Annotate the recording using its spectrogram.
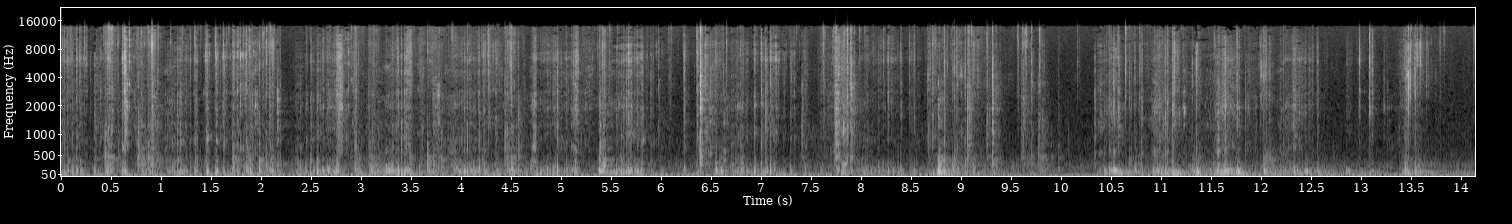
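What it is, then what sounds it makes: Dry soap bar being shaved. A metal blade shaves a solid, dry olive green bar of soap, and long curls fall onto the table. Dense, dry scraping and crinkling strokes come in quick bursts with short pauses, bright and crisp on top over a soft low rumble.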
